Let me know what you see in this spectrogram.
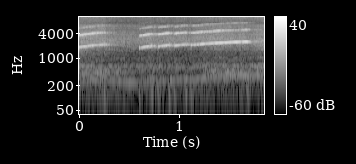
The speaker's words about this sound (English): Then you've got an Acme whistle here.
